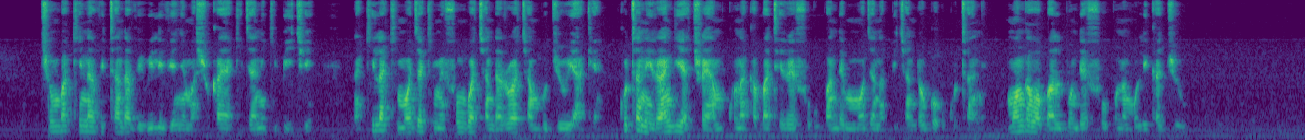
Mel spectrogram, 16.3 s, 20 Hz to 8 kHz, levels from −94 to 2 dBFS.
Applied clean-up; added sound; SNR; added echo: none; none; none; none.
